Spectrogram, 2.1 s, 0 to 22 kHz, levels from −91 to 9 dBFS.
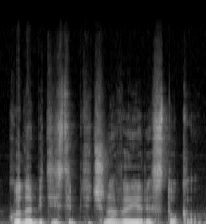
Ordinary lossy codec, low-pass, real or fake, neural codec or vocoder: none; 19.8 kHz; fake; vocoder, 48 kHz, 128 mel bands, Vocos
